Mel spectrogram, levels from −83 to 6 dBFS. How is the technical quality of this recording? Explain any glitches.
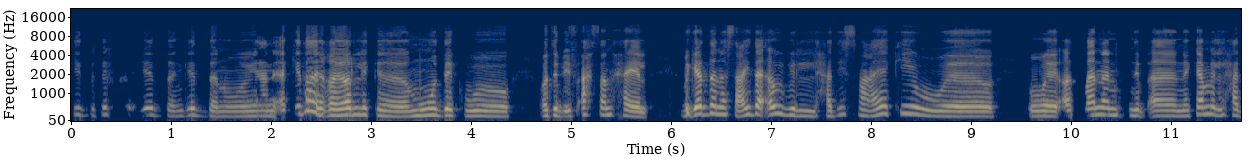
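The main glitch is a microphone volume step-up at 1.2 s. The call software decided the mic was too quiet and raised the device's input gain in one jump of about 7 dB. Because the gain change happens before any processing, the voice and the room noise get louder together. You hear it as a sudden lift in level that then stays put, with no fade or ramp. The audio also went through a WebRTC call path, and you can hear the Opus coding texture and the top end rolling off around 12 kHz, which fits a modest bitrate of around 24 kbps.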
